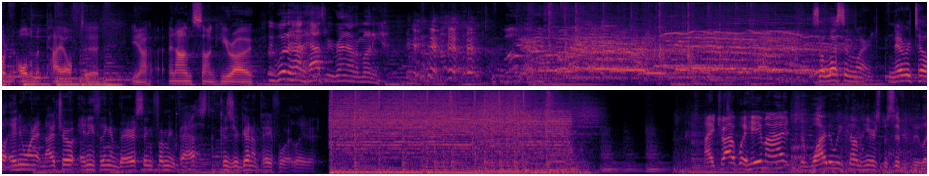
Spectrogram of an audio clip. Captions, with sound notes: an ultimate payoff to an unsung hero. We would've had hats, but we ran out of money. [LAUGHTER] Bone Crusher! [CHEERING] So lesson learned, never tell anyone at Nitro anything embarrassing from your past, because you're going to pay for it later. [ROCK MUSIC] I traveled here mate. Why did we come here specifically?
